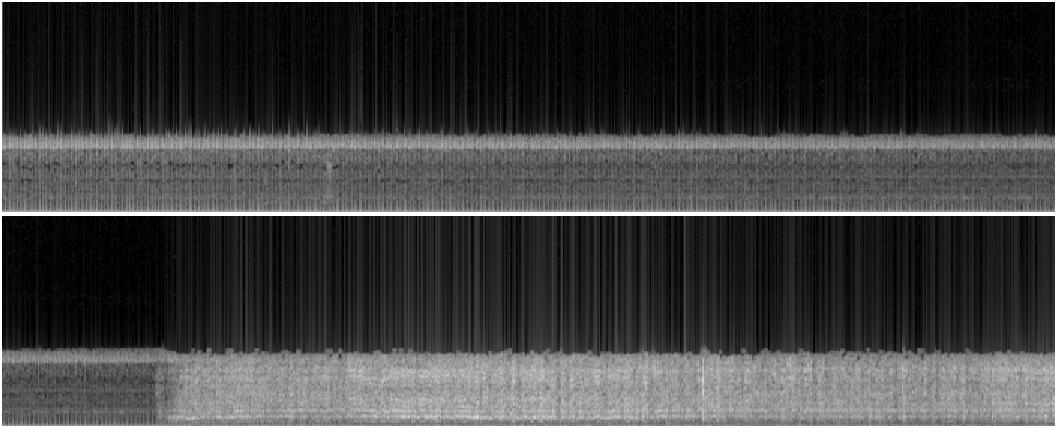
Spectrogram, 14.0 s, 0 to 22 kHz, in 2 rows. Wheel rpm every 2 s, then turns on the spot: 0, 0, 0, 40, 150, 160, 160.
none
